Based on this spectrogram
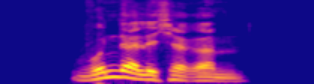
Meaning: strong dative masculine/neuter singular comparative degree of wunderlich
- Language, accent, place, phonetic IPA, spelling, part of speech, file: German, Germany, Berlin, [ˈvʊndɐlɪçəʁəm], wunderlicherem, adjective, De-wunderlicherem.ogg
